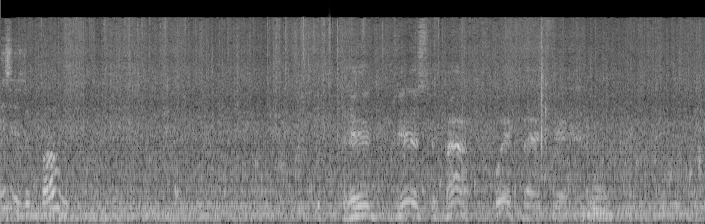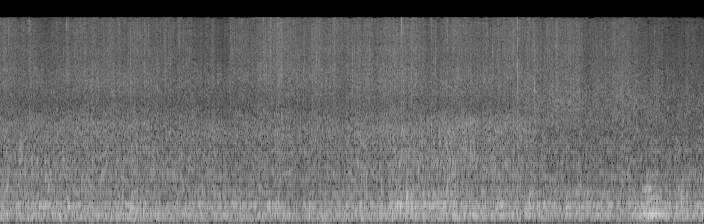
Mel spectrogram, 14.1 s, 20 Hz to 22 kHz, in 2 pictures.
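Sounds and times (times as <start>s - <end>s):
car engine running: 0.0s - 14.0s
rushing water noise: 0.0s - 14.0s.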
